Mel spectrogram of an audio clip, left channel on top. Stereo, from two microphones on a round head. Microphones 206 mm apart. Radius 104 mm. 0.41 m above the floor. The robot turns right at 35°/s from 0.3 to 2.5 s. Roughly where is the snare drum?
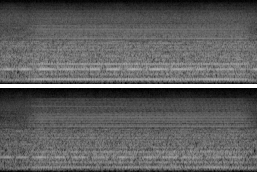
I don't hear a snare drum.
